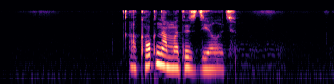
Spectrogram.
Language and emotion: Russian, neutral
